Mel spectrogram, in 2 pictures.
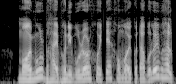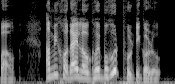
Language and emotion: Assamese, happy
